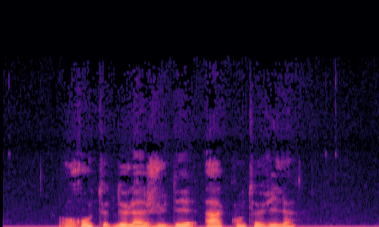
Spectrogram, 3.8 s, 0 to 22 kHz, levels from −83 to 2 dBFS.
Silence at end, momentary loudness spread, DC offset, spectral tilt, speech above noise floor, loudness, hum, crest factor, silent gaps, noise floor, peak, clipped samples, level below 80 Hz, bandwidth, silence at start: 0 s; 11 LU; under 0.1%; -7 dB/octave; 20 dB; -20 LUFS; none; 18 dB; none; -38 dBFS; -2 dBFS; under 0.1%; -36 dBFS; 14.5 kHz; 0.05 s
